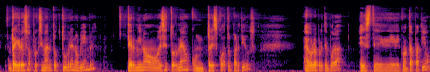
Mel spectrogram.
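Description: Against a quiet background, a man with a fairly high voice talks at a moderate pace with ordinary pitch variation, leaving long, frequent pauses. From Guadalajara, Mexico. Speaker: former professional footballer; podcast guest. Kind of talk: casual interview; interview answer. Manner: halting, many repetitions. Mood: relaxed, reflective. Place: studio. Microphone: studio mic.

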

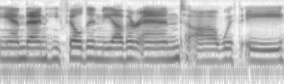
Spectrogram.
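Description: A woman is speaking here. Her pace is very slow. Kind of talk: casual vlog chat. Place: farm machine. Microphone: phone near.

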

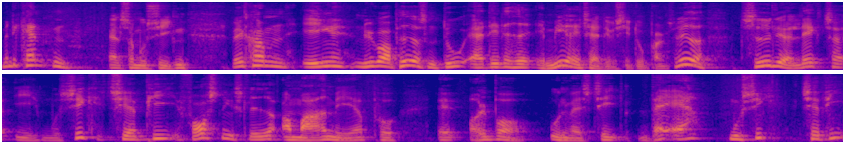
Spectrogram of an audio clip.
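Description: A man speaks with a fairly high pitch and vocal fry. His pitch swings very widely, at a moderate pace. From Denmark. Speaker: TV interviewer. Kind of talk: interview conversation. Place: studio. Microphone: lapel.

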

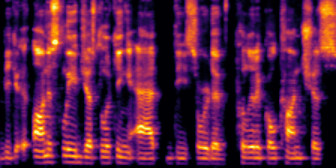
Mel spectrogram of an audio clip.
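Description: Against a quiet background, a man with a Swedish accent speaks at a moderate pace. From Sweden. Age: 20s. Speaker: republican society representative; panelist. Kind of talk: live online panel debate. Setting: video call. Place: home room. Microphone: video call.

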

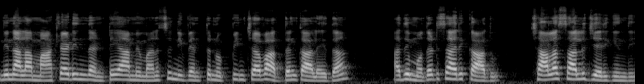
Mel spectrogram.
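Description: Ordinary pitch variation marks the natural reading voice here.

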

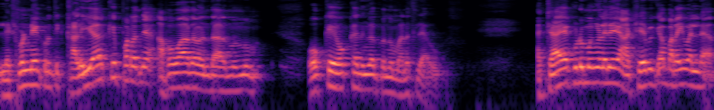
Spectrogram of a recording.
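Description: Lively intonation marks a man's fairly high-pitched voice. Audible room echo can be heard. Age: 70s. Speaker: religious vlogger. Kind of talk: monologue sermon.

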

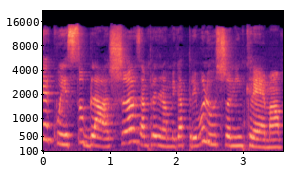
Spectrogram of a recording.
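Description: Projecting her voice, a woman speaks at a moderate pace with a high pitch and lively intonation. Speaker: beauty YouTuber. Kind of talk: casual haul video talk. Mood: cheerful, enthusiastic. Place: home room. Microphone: phone near.

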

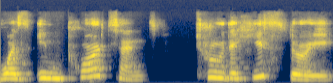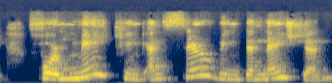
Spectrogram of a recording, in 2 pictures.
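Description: Speaking at a very slow pace, a woman with a Persian accent uses a high pitch and lively intonation against a quiet background. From Iran. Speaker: academic researcher; panelist. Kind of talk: academic presentation. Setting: video call. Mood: earnest, engaged. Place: home room. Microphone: video call.

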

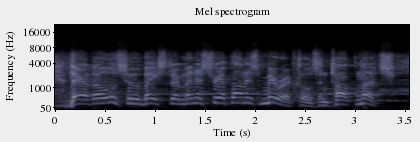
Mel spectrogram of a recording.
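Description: A man speaks at a moderate pace while clear music plays in the background. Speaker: Baptist pastor, hellfire preacher. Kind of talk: fiery sermon to a congregation. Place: church. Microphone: podium.

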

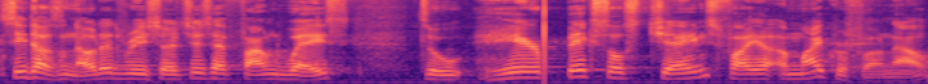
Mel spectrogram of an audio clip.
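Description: His pitch varies in an ordinary way as the man talks fairly slowly. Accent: Dutch. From Netherlands. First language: Dutch. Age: 40s. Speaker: security hacker, keynote speaker; keynote speaker. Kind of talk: conference keynote talk. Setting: stage with audience. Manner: animated. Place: hall.

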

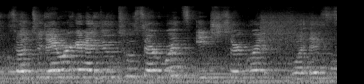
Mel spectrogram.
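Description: Clear music plays behind a woman whose voice carries audible room echo. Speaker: fitness instructor. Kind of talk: workout instruction. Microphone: phone near.

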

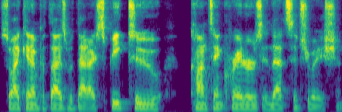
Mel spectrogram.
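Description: A man talks very fast at a medium pitch. The background is quiet. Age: 30s. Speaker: YouTube creator coach. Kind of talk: live stream Q&A. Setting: live stream studio. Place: home room.

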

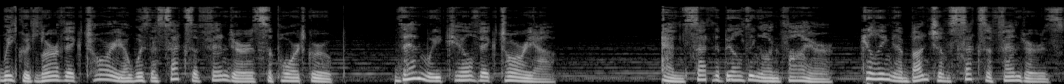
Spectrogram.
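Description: Over clear music in the background, a put-on character voice at middle pitch moves at a moderate pace. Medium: actual play. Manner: snarky, playful.

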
